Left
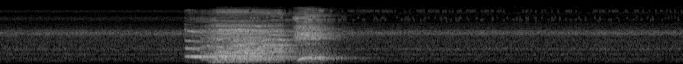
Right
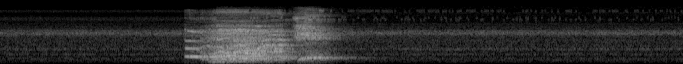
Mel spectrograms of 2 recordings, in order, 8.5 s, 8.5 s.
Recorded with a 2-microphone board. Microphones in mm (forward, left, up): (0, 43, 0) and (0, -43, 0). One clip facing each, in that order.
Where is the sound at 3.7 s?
20° left (ahead or behind), 2 m.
